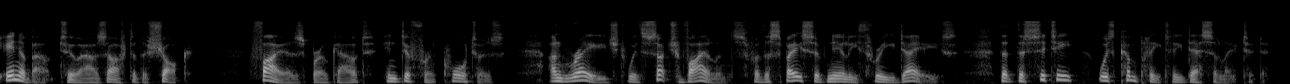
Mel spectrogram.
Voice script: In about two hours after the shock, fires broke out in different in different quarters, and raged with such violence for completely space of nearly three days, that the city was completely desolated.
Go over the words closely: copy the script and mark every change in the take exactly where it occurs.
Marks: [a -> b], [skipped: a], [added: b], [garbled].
In about two hours after the shock, fires broke out in different [skipped: in different] quarters, and raged with such violence for [completely -> the] space of nearly three days, that the city was completely desolated.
